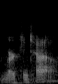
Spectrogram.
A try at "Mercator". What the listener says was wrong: It's called Mercator. There's no N.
